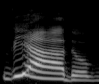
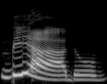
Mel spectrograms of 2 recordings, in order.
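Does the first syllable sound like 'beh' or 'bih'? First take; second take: bih; bih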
